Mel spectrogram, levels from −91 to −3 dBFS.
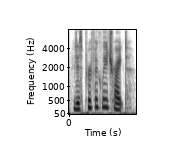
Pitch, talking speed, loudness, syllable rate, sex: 245 Hz, 175 wpm, -16 LUFS, 6.7 syllables/s, female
